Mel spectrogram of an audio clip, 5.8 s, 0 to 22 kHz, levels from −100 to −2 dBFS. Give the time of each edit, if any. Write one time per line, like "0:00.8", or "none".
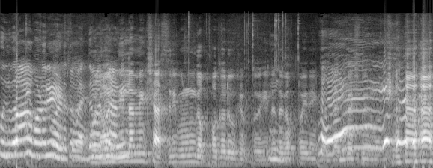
0:01.1

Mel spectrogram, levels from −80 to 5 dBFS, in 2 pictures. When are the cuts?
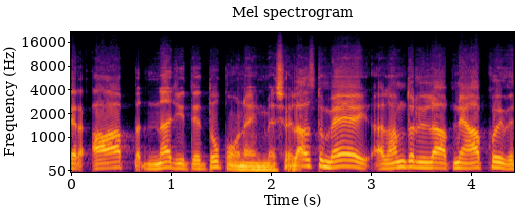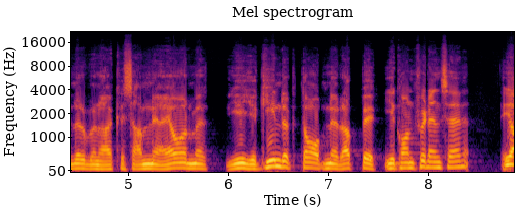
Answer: none

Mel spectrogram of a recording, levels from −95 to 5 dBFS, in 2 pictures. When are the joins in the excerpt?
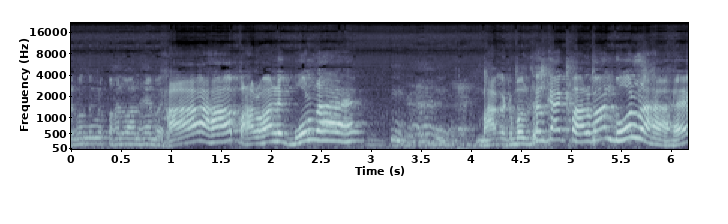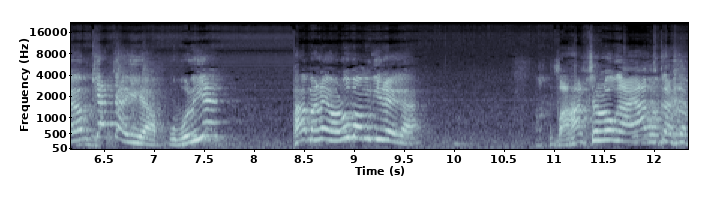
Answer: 0:08.4

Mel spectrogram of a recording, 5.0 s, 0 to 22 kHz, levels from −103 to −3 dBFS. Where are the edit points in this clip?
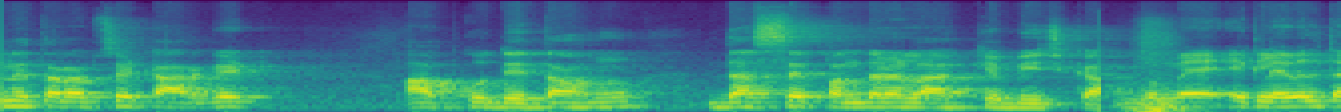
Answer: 0:04.1

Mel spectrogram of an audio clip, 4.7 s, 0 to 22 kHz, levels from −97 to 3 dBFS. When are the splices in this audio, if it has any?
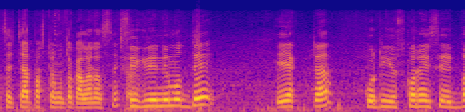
0:01.1

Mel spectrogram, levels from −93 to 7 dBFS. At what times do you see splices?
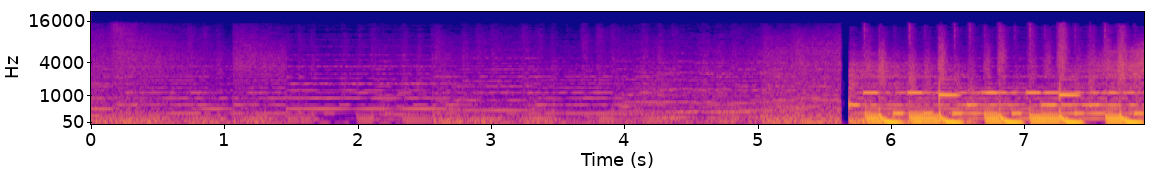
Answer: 0:05.7

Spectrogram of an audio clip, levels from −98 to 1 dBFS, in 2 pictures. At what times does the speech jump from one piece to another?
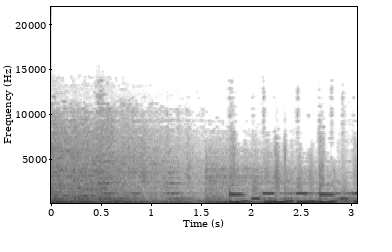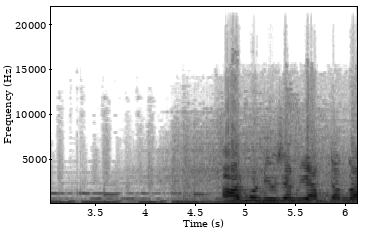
0:04.4

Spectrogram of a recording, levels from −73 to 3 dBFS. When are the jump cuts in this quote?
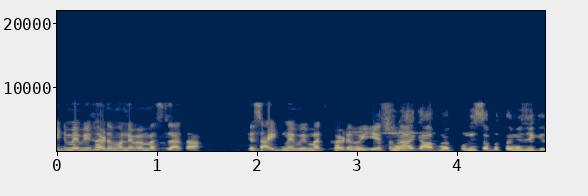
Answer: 0:03.3

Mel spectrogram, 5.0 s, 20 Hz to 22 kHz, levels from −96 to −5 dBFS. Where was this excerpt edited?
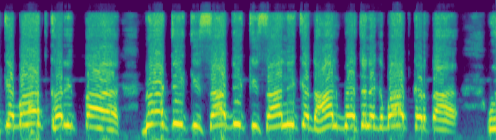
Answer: none

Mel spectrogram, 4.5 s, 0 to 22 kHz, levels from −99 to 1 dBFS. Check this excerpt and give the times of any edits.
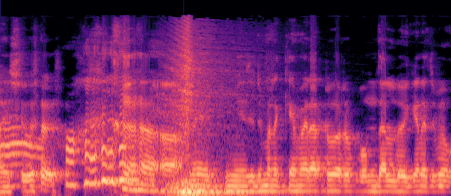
0:01.9

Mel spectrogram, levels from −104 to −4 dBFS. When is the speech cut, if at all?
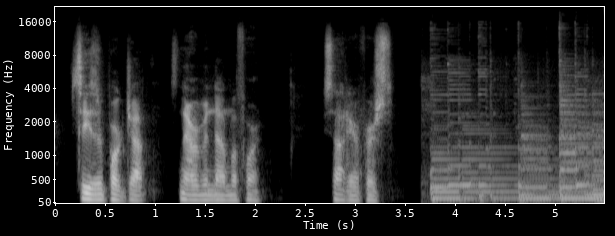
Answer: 0:03.8

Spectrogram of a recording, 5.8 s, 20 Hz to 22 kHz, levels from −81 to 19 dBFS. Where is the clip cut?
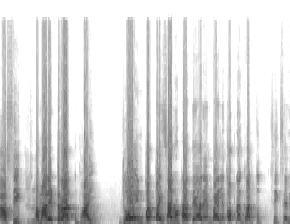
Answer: none

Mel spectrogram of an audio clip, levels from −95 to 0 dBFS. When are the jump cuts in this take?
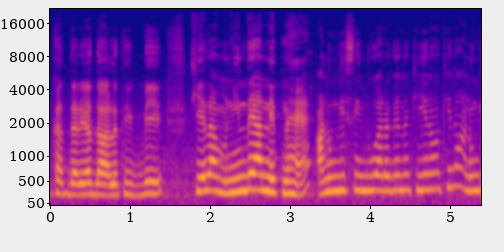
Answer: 0:03.3

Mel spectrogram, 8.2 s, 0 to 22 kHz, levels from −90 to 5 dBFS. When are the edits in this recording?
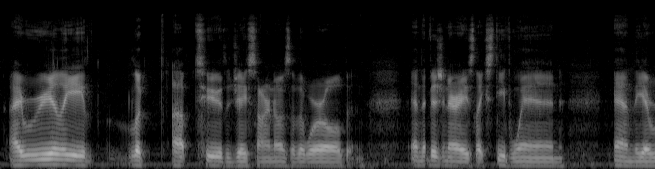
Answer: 0:02.8
0:05.3

